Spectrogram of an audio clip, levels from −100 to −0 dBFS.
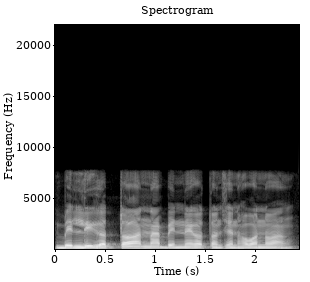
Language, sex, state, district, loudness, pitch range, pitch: Chakma, male, Tripura, Unakoti, -15 LUFS, 105-115 Hz, 105 Hz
